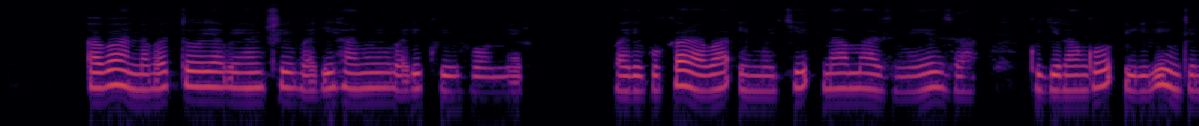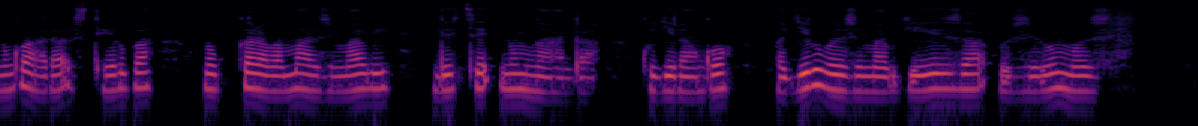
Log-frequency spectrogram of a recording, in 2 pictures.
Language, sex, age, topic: Kinyarwanda, female, 18-24, health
